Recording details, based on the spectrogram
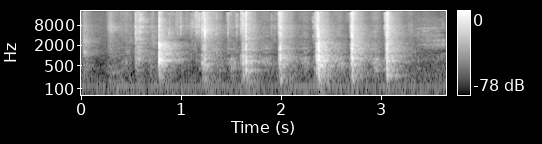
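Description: A knife chops onion whites on a cutting board, eight crisp evenly spaced strokes close up, with no talking over them.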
